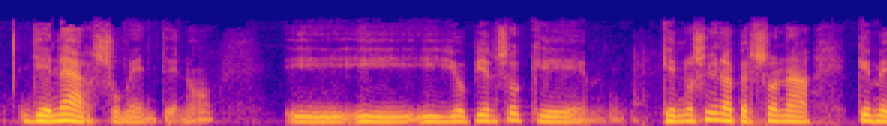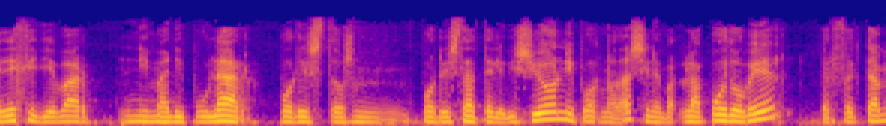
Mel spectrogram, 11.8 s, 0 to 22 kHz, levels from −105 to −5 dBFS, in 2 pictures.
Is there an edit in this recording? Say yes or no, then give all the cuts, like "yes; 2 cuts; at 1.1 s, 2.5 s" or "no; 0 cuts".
no; 0 cuts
